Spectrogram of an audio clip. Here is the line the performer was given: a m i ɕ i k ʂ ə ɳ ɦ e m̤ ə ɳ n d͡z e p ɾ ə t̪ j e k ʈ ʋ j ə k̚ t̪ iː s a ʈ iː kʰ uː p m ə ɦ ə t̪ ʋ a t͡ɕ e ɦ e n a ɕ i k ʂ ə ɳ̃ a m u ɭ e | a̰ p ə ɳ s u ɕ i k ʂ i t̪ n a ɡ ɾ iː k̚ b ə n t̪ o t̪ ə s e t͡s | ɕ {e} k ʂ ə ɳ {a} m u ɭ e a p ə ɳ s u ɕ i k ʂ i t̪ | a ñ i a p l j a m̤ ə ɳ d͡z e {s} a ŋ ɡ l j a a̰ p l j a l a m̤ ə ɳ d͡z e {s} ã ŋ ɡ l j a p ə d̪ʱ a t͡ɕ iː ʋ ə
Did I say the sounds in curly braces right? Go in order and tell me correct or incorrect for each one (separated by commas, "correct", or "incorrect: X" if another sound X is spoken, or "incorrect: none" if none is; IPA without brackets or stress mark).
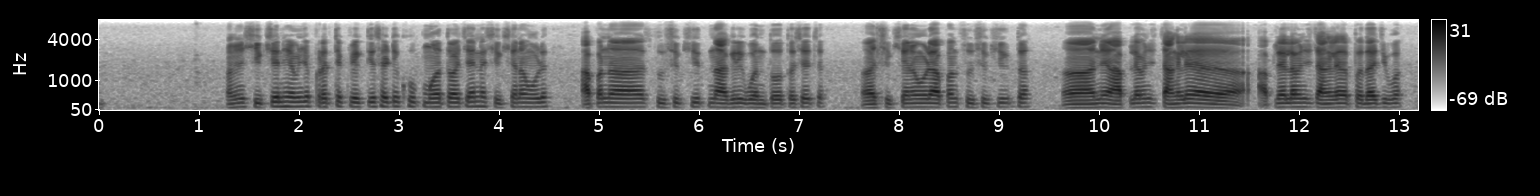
incorrect: i, correct, incorrect: t͡s, incorrect: t͡s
